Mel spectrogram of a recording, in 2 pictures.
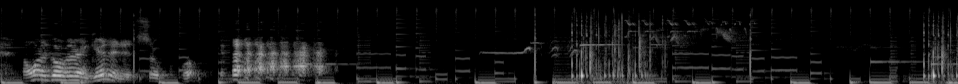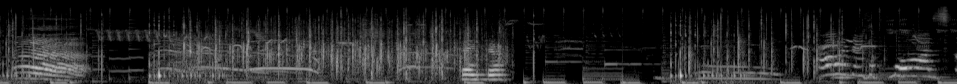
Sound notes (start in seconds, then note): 2.2 laughs; 5.8 ball falls into cup, applause; 11.0 ball falls into cup, applause; 16.3 ball falls into cup, applause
